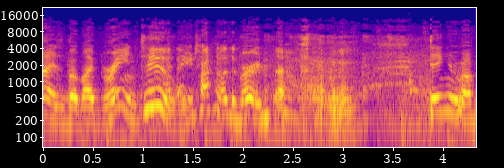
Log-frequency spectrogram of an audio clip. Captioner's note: laughs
